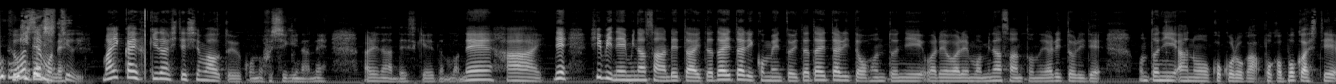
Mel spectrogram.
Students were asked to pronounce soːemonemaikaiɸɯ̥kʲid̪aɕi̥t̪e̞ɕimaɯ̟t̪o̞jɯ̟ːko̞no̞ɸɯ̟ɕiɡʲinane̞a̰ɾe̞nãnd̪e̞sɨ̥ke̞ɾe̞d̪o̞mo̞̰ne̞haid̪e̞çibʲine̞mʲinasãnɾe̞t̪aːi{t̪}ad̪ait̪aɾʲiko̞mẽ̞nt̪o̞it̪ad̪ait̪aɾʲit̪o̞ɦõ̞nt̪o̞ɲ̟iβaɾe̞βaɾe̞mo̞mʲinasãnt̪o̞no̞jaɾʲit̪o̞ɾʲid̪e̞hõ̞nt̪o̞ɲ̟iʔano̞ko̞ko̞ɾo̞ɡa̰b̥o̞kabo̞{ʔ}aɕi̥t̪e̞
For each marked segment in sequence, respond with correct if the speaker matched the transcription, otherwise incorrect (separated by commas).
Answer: correct, incorrect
